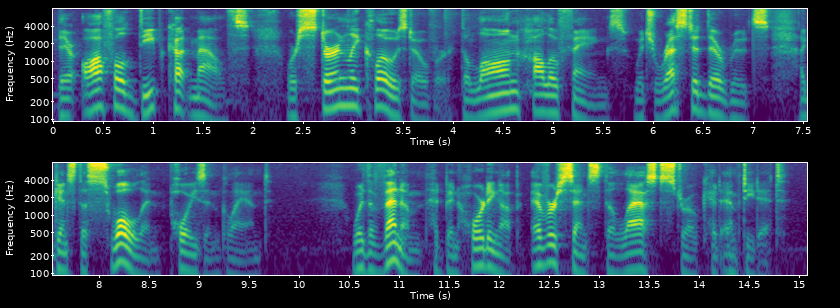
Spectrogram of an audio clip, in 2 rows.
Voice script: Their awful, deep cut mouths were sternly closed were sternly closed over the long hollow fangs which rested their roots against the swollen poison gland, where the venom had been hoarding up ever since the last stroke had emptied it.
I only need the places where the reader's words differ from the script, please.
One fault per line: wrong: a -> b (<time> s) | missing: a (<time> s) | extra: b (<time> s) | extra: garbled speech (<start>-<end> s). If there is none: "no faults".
missing: were sternly closed (3.6 s)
